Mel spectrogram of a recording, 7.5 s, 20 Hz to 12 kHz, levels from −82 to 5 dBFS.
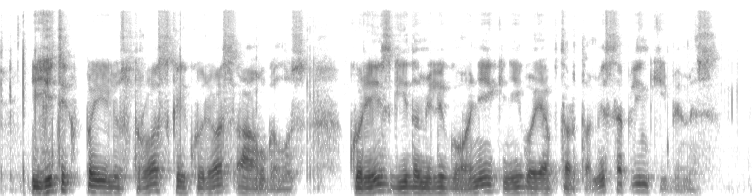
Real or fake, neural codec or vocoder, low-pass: fake; vocoder, 22.05 kHz, 80 mel bands, WaveNeXt; 9.9 kHz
